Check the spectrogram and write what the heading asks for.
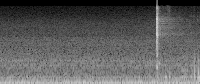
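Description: Steady low room hum, with one short sharp click about one and a half seconds in.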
